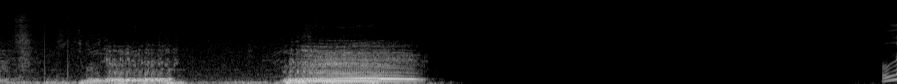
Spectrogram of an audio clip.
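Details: Muskox (Ovibos moschatus) bellow: two deep, rough, low roaring bursts with a rumbling, harmonic tone.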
